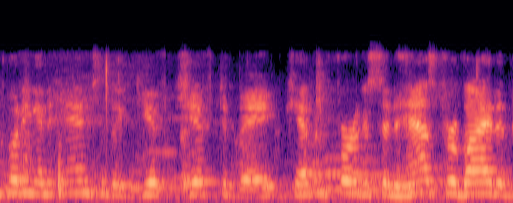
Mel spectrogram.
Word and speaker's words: GIF: I'm putting an end to the GIF debate. Kevin Ferguson has provided the answer. It is a hard G. It stands for Graphic Interchange Format. Boom. It is GIF.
